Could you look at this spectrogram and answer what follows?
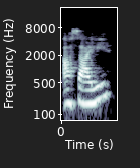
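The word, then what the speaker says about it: açaí: learned how to pronounce this this is actually pronounced acai and I am going to see what it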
